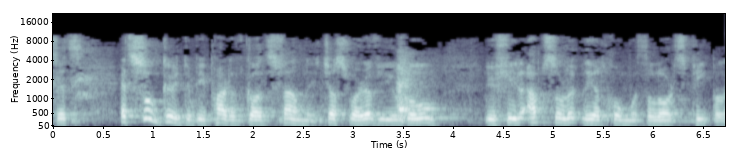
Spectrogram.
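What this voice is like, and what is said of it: Northern Irish accent. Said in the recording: “You'll detect from my accent, I'm not from here ... I'm from Belfast, Northern Ireland.”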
